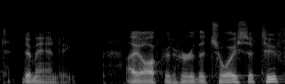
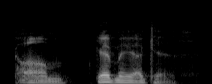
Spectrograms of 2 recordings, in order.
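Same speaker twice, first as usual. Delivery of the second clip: low, slow, drawn-out voice; 4 semitones lower than usual. The narrator squats down to his niece, speaking in his uncle's voice. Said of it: "said in my uncle's voice".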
